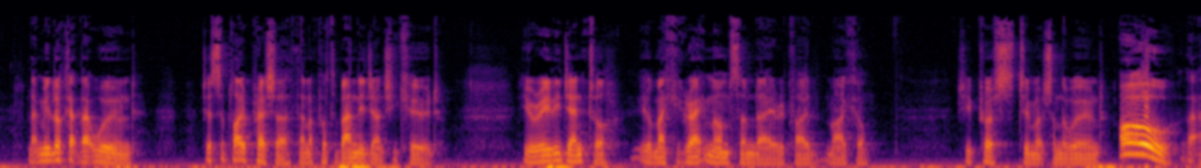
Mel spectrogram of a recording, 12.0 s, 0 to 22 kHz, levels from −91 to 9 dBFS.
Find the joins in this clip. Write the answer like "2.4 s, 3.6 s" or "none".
none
